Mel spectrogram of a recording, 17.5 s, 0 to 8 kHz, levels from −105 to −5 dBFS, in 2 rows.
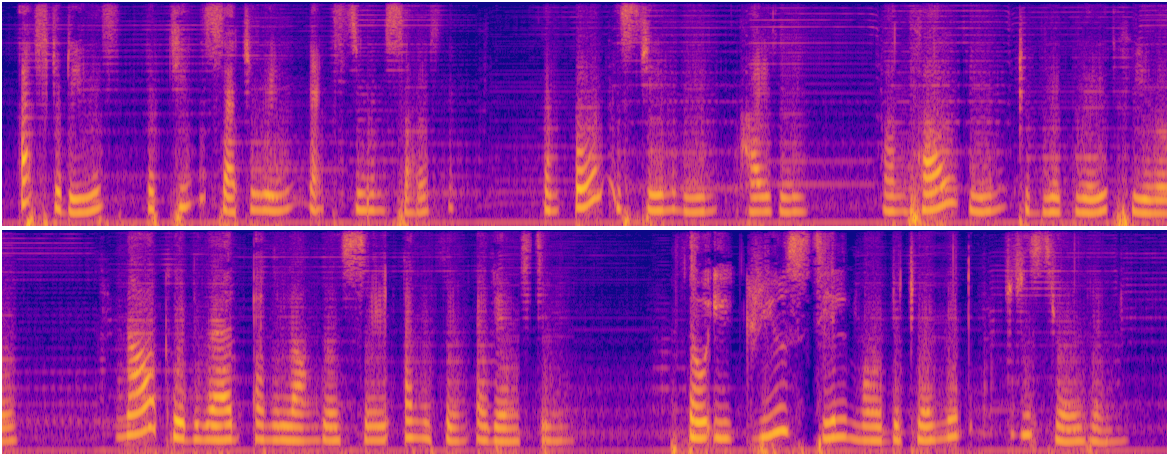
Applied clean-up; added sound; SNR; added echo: neural separator model SepFormer DNS4.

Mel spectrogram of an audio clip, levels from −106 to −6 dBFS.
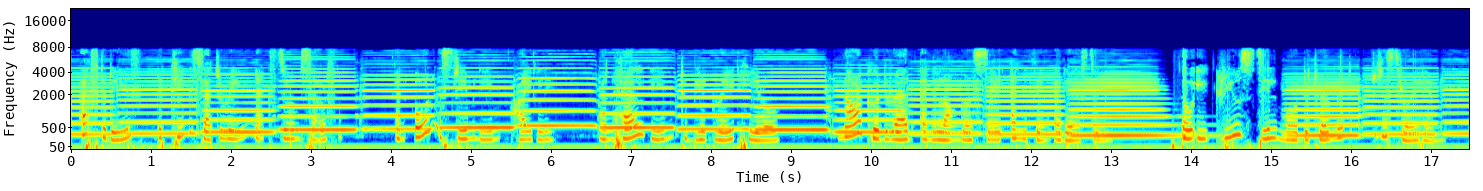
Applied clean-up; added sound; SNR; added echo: none; Bowed string instrument; -2 dB; none.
